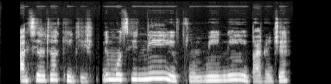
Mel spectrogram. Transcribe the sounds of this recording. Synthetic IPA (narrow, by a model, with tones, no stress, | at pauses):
a˨ti˧ɔ˧d͡ʒɔ˦ki˧d͡ʒi˨nĩ˦mo˧ti˧nĩ˦i˦˨fũ˨mĩ˧nĩ˦i˦˨ba˨nũ˨˦d͡ʒɛ˦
